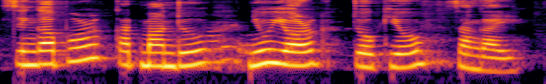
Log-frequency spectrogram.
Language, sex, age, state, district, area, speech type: Nepali, female, 18-30, West Bengal, Jalpaiguri, rural, spontaneous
